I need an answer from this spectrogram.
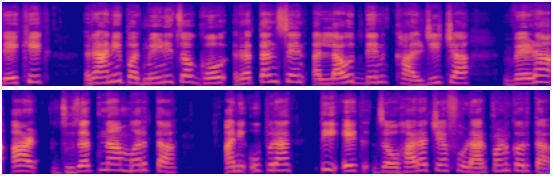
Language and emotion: Goan Konkani, neutral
